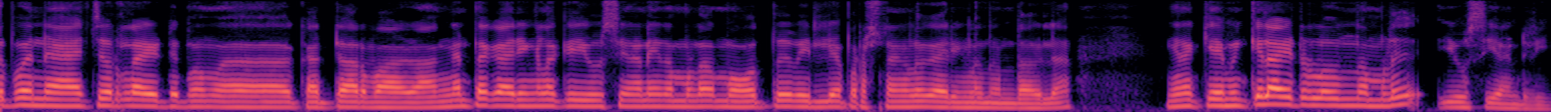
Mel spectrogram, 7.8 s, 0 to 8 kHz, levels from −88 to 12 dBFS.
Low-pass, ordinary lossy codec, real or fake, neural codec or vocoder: none; none; fake; codec, 16 kHz, 6 kbps, DAC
